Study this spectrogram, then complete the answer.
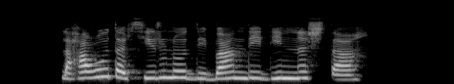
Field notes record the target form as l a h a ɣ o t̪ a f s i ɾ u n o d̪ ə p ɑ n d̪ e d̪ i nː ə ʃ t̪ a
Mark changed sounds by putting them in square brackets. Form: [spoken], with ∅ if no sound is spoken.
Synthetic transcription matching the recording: l a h a ɣ o t̪ a f s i ɾ u n o d̪ ə [b] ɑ n d̪ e d̪ i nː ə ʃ t̪ a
